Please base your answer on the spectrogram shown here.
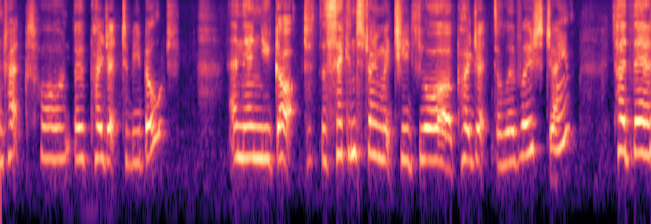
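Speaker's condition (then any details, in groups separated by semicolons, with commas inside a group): Ataxic cerebral palsy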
